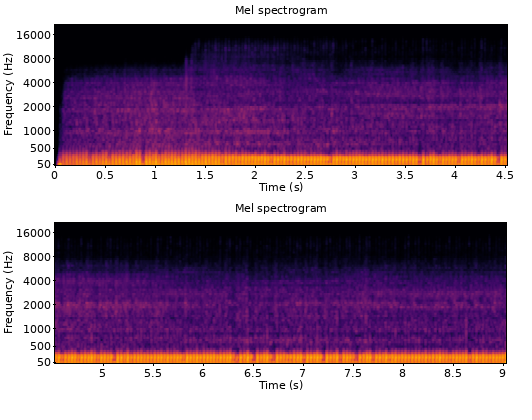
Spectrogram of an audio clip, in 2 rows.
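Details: ST3 at idle: fast light clatter keeping pace with the engine, a top-end rattle; owner suspects cam chain tensioner (CCT), unconfirmed.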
